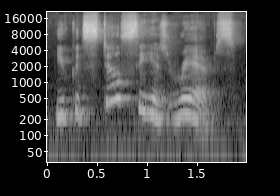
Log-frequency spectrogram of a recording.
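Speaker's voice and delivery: usual speaking voice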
